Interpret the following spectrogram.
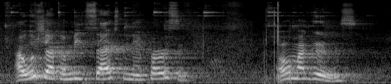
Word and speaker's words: Saxton: says sexy hey Saxon where's the lady that called me Saxon for real Saxon say my name's Saxton with a t that is but yeah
